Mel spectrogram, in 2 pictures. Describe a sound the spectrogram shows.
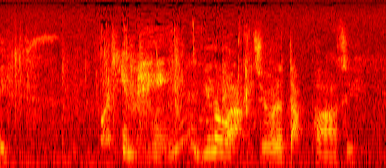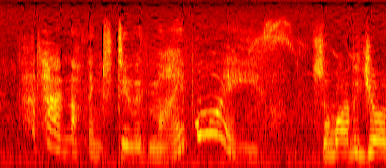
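A woman answers sharply, close by.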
